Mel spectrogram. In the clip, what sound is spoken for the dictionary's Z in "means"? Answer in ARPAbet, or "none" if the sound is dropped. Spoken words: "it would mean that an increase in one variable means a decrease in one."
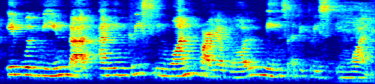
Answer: S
